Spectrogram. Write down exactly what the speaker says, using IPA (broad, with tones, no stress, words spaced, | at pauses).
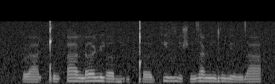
ɭaː˩ǃu˩ ʔaː˦ɳɽɜː˥ɳ jɜː˨bji˩ ǃɜː˩kʲe˥vlʲe˨ʃnza˥ɳ ndu˦lʲɜ˨nda˥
